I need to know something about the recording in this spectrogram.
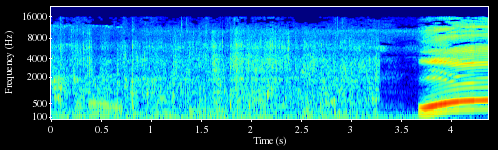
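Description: Footsteps squelch and splash through wet mud.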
